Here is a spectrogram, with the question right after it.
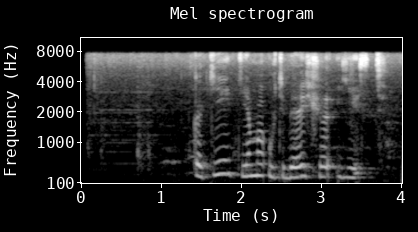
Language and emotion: Russian, neutral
